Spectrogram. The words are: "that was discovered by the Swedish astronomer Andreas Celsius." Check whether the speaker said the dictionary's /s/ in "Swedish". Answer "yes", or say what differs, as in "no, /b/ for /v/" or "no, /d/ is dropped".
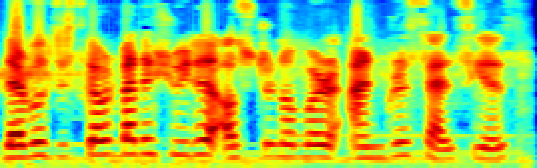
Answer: no, /ʃ/ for /s/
